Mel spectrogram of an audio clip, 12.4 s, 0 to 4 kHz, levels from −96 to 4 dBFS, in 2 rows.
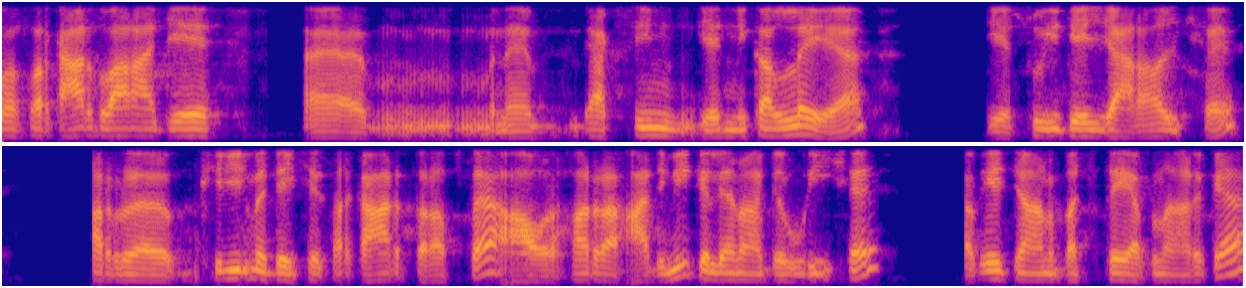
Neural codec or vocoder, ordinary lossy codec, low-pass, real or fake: codec, 16 kHz, 4 kbps, FunCodec, trained on LibriTTS, 50 frames a second; none; 3.6 kHz; fake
